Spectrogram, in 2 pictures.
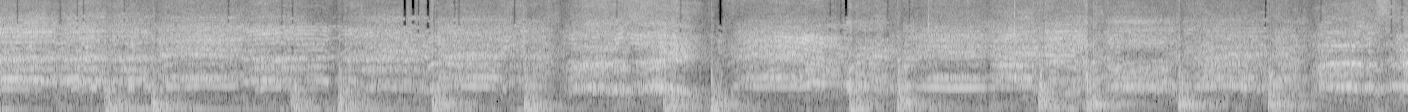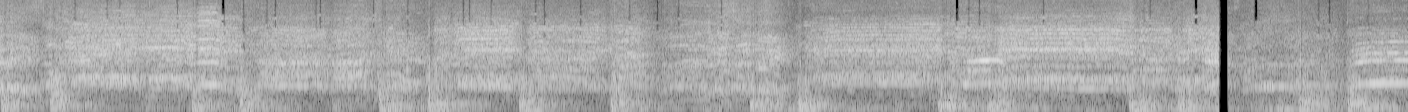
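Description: Futon-daiko float bearers chanting and shouting together in call-and-response, over the float's big drum beaten in a steady rhythm of about one to two strokes a second.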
